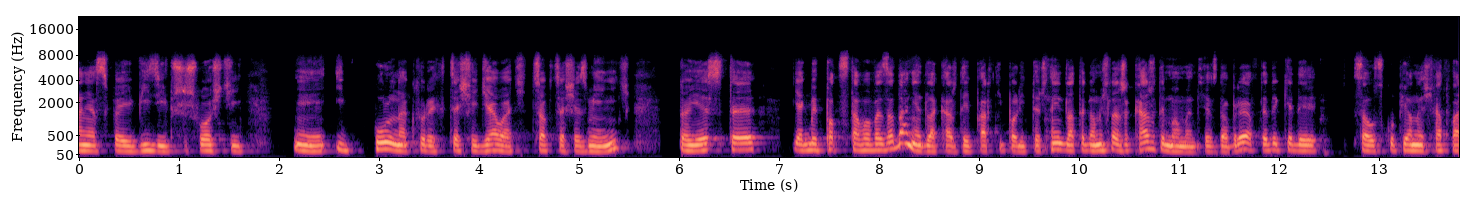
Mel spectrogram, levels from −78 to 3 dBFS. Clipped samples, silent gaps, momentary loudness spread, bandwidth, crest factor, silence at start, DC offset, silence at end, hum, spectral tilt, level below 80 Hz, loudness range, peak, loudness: under 0.1%; none; 7 LU; 8.8 kHz; 14 dB; 0 s; under 0.1%; 0 s; none; -5.5 dB/octave; -62 dBFS; 1 LU; -4 dBFS; -19 LUFS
